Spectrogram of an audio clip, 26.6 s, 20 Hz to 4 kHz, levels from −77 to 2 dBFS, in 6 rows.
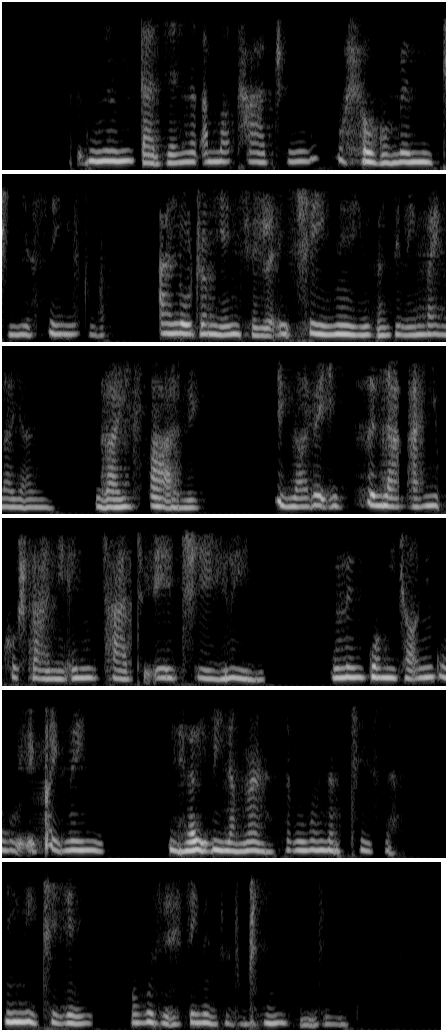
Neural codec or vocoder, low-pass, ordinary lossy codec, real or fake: codec, 16 kHz in and 24 kHz out, 0.4 kbps, LongCat-Audio-Codec, four codebook decoder; 3.6 kHz; AAC, 16 kbps; fake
